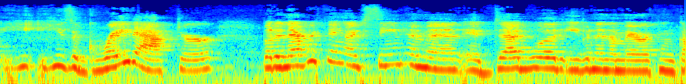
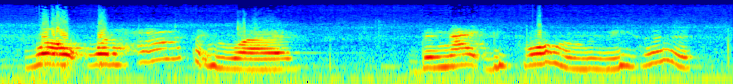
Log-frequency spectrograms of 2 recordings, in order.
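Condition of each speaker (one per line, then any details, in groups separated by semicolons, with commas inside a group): No condition
Cerebral palsy; involuntary movements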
